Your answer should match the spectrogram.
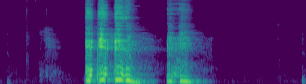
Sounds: Throat clearing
